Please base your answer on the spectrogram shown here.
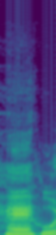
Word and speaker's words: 해후: 이 단어는 ' 해후 ' 라고 읽습니다 .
